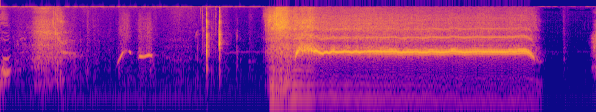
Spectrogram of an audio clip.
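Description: A man making a vocal sound effect: a short rising chirp about a second in and a click, then a loud, steady whistle-like tone held for about two and a half seconds that drops off at the end.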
